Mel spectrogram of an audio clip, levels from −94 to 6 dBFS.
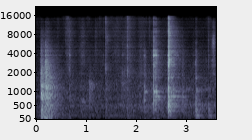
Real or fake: fake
